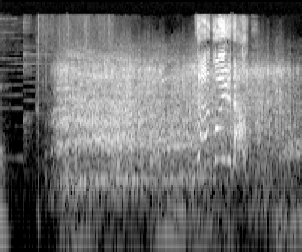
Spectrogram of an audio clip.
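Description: Anime episode soundtrack: a steady rushing rumble of sound effects, with a short high, wavering sound near three seconds in.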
